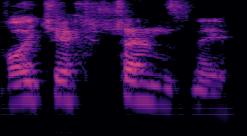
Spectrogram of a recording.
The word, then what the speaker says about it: Wojciech Szczęsny: Well, obviously he's former Arsenal keeper, but it's pronounced Wojciech Szczęsny.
